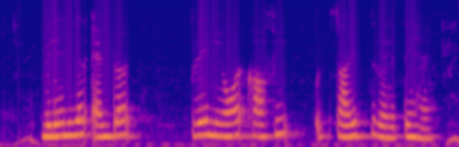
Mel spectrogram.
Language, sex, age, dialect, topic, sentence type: Hindi, female, 18-24, Kanauji Braj Bhasha, banking, statement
